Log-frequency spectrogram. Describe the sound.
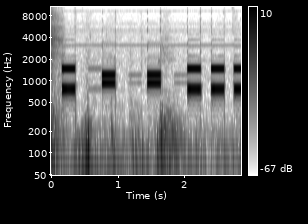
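Touch-tone dialing of a telephone number, six clear, steady beeps of equal loudness in an uneven rhythm, separated by short gaps, with no voices.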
